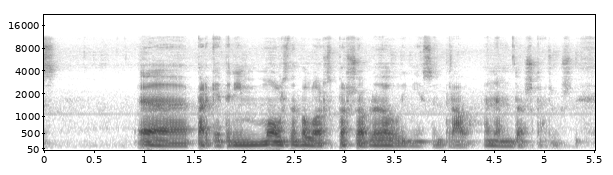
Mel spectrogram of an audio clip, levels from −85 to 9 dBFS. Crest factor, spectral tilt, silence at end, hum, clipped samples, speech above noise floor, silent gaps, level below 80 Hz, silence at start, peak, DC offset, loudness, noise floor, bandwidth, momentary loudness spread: 18 dB; -6.5 dB/octave; 0.05 s; none; under 0.1%; 33 dB; none; -66 dBFS; 0 s; -8 dBFS; under 0.1%; -25 LUFS; -58 dBFS; 12 kHz; 15 LU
